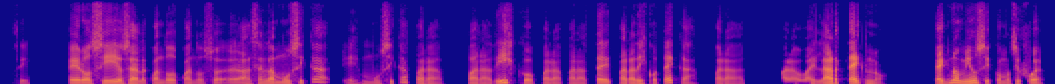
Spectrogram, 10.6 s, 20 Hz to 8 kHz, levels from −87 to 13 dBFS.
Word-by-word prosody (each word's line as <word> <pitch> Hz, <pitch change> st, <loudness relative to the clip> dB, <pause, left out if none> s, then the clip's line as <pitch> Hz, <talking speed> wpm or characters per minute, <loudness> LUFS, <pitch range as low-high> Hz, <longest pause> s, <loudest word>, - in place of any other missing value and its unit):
Sí. 95 Hz, 0 st, -16 dB, 0.3 s
Pero 115 Hz, 0 st, +4 dB
sí, 130 Hz, +4 st, +3 dB
o -, -, +4 dB
sea, 130 Hz, -2 st, +4 dB
cuando 105 Hz, -1 st, -3 dB
cuando 100 Hz, -2 st, -7 dB
sue -, -, -6 dB, 0.2 s
hacen 125 Hz, +1 st, -5 dB
la 135 Hz, -, +4 dB
música, 180 Hz, -, -3 dB
es 95 Hz, -4 st, -15 dB
música 100 Hz, -, -8 dB
para 95 Hz, -, -5 dB, 0.2 s
para 90 Hz, -3 st, -3 dB
disco, 200 Hz, -, 0 dB
para 90 Hz, -3 st, -7 dB
para 90 Hz, 0 st, -7 dB
te 120 Hz, -2 st, +1 dB
para 100 Hz, -1 st, 0 dB
discoteca, 105 Hz, -1 st, -2 dB
para 90 Hz, -2 st, -7 dB, 0.3 s
para 90 Hz, -1 st, -6 dB
bailar 90 Hz, +1 st, +5 dB
techno, -, -, +4 dB, 0.4 s
techno 180 Hz, +10 st, +6 dB
music, 170 Hz, +4 st, +3 dB
como 105 Hz, -2 st, -6 dB
si -, -, -2 dB
fue -, -, 0 dB
105 Hz, 170 wpm, -26 LUFS, 95-130 Hz, 0.4 s, techno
